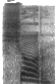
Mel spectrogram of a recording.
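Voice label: "сёр", Komi, female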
